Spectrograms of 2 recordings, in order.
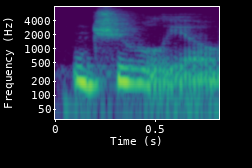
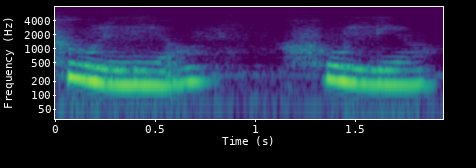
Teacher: In Spanish, it sounds much more like an H. So you breathe into it.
